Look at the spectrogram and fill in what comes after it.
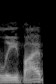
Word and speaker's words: Levi: Last name spelled L-E-V-I. It looks like Levi, but it's pronounced Levi.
